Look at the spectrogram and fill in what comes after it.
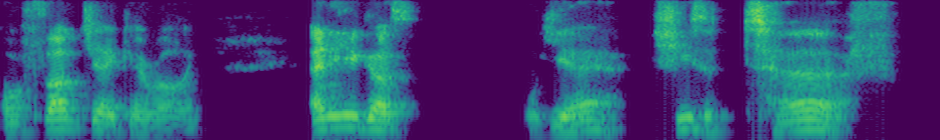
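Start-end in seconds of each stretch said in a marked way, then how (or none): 2.6-4.3 put-on disgusted tone, slower. Retelling how a man answered her, imitating his disgusted tone. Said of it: "the way he said TERF with that real disgust".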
